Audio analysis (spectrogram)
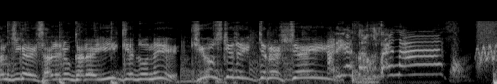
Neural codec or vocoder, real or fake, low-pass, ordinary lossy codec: codec, 16 kHz, 16 kbps, FunCodec, trained on Chinese and English, 50 frames a second; fake; none; none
